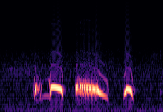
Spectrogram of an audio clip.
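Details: One complete spotted dove phrase: a quick two-part opening note, then a drawn-out, rough, downward-sliding coo, and a short closing hoot. The setting is otherwise quiet.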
